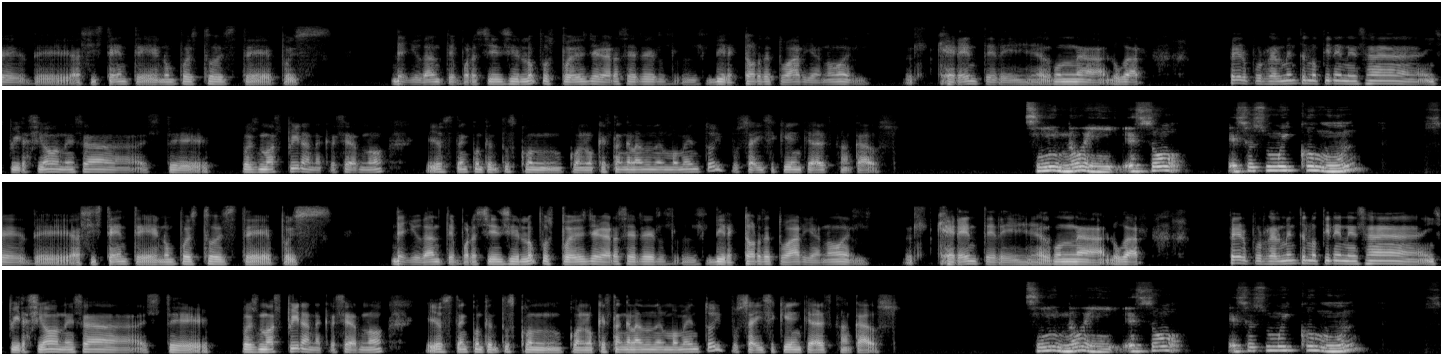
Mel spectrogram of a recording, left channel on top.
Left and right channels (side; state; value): both; normal; correlation 0.33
